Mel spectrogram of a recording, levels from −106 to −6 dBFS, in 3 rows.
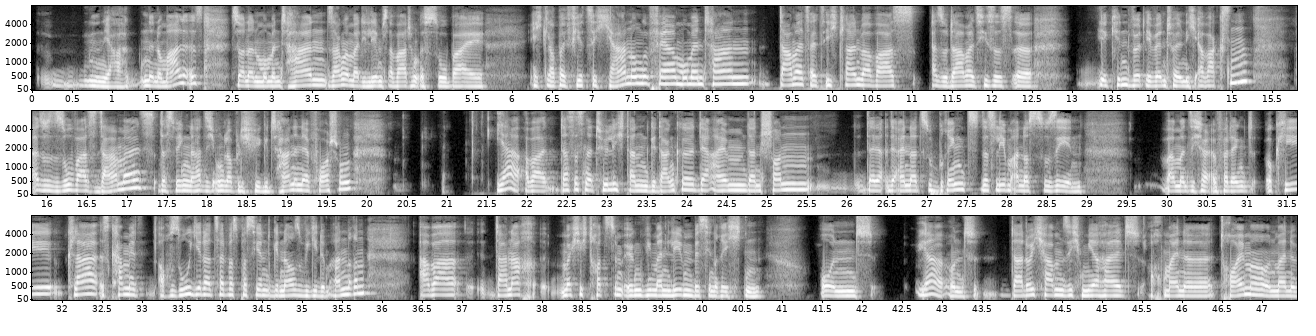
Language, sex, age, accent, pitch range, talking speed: German, female, 30-49, German, 165-205 Hz, 150 wpm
